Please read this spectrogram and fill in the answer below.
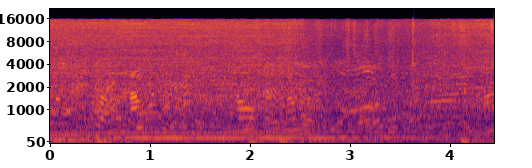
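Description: Handheld electric heat gun running steadily, its fan motor giving a constant hum and rush of air, over the chatter of voices around it.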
